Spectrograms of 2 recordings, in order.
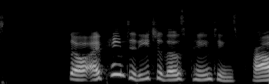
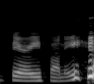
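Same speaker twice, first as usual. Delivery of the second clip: ordinary delivery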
